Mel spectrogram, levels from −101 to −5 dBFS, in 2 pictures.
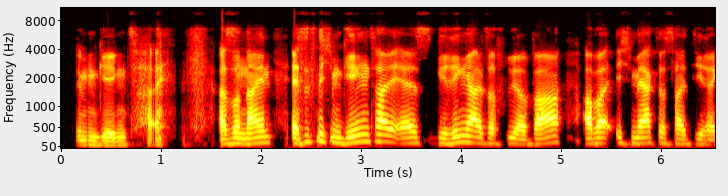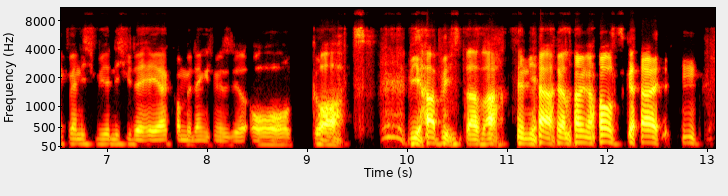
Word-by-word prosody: Im 95 -2 -6
Gegenteil. 90 0 -2 0.5
Also, 115 +4 +4
nein, 130 +4 +3 0.2
es - - +4
ist 155 - -11
nicht 180 -3 -3
im 135 -2 -4
Gegenteil, 160 +4 +2
er 125 -2 0
ist 130 -2 -11
geringer, 135 +5 +1
als 165 - +1
er 115 - -3
früher 110 -2 -4
war, 120 +6 +5 0.2
aber 130 +2 +3
ich 125 -5 -12
merke 130 +1 +2
das 120 -5 -10
halt 110 -2 -3
direkt, 110 -2 -8
wenn 115 - -9
ich 105 -1 -17
wenn 110 0 -13
ich 105 -1 -16
wieder 105 -1 -6
hierher 105 +1 -3
komme, 105 -2 -13
denke 100 -1 -12
ich - - -28
mir 95 -2 -15
so: 95 +1 -12
„Oh 95 -1 -6 0.2
Gott, - - -1 0.4
wie - - 0
habe - - +3
ich 110 - -9
das 110 -2 +1
18 - - 0
Jahre - - +4
lang 145 -2 +4
ausgehalten?“ 140 -3 +1
115 Hz, 195 wpm, -23 LUFS, 105-130 Hz, 0.5 s, war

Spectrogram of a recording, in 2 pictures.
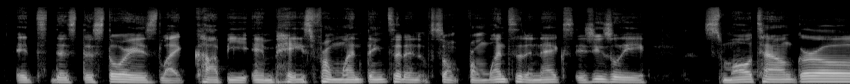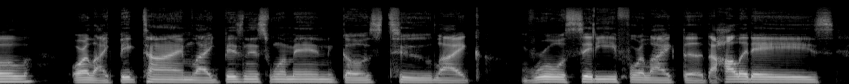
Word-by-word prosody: it's 105 0 -3
this 105 -2 -2
the 105 +1 -2
story 115 -1 +4
is 100 -1 -2
like 90 -2 0
copy 105 -3 -1
and 100 -2 0
paste 110 0 0
from 115 -5 +1
one 110 0 +1
thing 110 +1 -1
to 125 +1 +1
the 110 -3 -3
some 105 -7 -4
from 95 -3 -3
one 120 +2 +2
to 130 +3 -2
the 110 -3 -2
next, 105 0 -2
is 100 +2 -4
usually 110 -5 0 0.6
small-town 115 +2 +1
girl, 130 +1 +4 0.4
or 105 +1 +3
like 95 -1 -4
big-time, 110 -1 0
like, 100 -1 -3
businesswoman 120 -1 -1
goes 100 -1 -2
to, 100 -2 -3
like, 95 -2 -1 0.4
rural 115 +6 +2
city 120 +1 +2
for, 110 -1 -4
like, 100 -1 -3
the 95 -1 -3
the - - +1
holidays, 115 -1 +2
110 Hz, 140 wpm, -23 LUFS, 100-120 Hz, 0.6 s, story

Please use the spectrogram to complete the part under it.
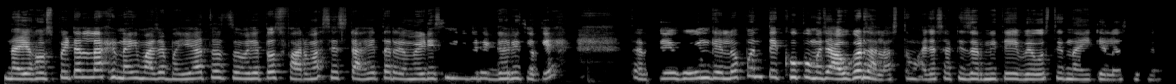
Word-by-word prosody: नाही, 250 -1 +6
हॉस्पिटलला 315 +5 +4 0.2
नाही, 290 -1 +2
माझ्या 275 -1 +1
भैयाचंच, 280 +5 -3
म्हणजे 270 -1 -1
तोच 295 0 0
फार्मासिस्ट 270 +4 -3
आहे, 260 +1 -1
तर 280 -3 -2
मेडिसिन 265 +3 -2
वगैरे 270 +1 -5 0.2
घरीच 270 0 -3
होते. 245 +5 +1 0.8
तर 245 -6 -4
ते 265 +3 -3
होऊन 285 +3 +1
गेलं 285 +1 0
पण 380 -2 -1
ते 335 - +4
खूप 330 0 +1
म्हणजे 285 0 +3
अवघड 255 +6 +8
झालं 245 -8 -1
असतं 230 +3 -12
माझ्यासाठी, 250 +2 -4
जर 250 0 0
मी 245 +1 -2
ते 255 -1 +1
व्यवस्थित 240 +2 -2
नाही 230 -1 -2
केलं 225 -3 -4
असतं 230 +1 -16
तर. 215 0 -23
270 Hz, 175 wpm, -24 LUFS, 250-290 Hz, 0.8 s, अवघड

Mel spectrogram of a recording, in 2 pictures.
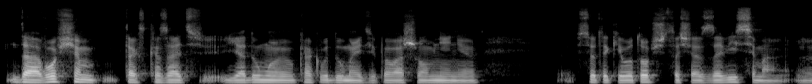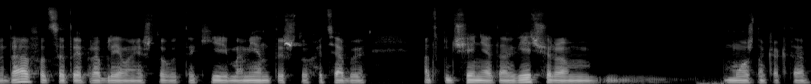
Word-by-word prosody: Да, 105 -2 +8
в 110 - +4
общем, 120 -5 +4
м, - - -13
так 105 -2 +3
сказать, 100 -1 0
э, - - -9
я 100 0 0
думаю, 95 -2 +3
как 105 +1 -3
вы 100 - +1
думаете, 95 -2 0
по 95 +2 -2
вашему 95 +1 +3
мнению, 90 -1 0 0.8
э, - - -28 0.2
всё-таки, 100 0 -1
вот, 95 0 +2
общество 105 -2 +2
щас 95 -1 0
зависимо, 95 -3 -1
э, 85 0 -8
да, 110 +7 +2
вот 100 -1 -4
с - - -8
этой 90 -1 -1
проблемой, 90 -1 -3
что 95 +2 -8
вот 90 0 -9
такие 90 +1 -4
моменты, 90 +1 -2
что - - +1
хотя 95 - -4
бы, 90 0 -7 0.5
отключение 95 -2 -2
там 90 +1 -2
вечером, 90 -4 -1
м, 65 +1 -18 0.5
можно 95 -1 -3
как-то 90 0 -9
95 Hz, 150 wpm, -25 LUFS, 90-100 Hz, 0.8 s, Да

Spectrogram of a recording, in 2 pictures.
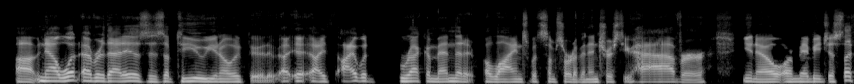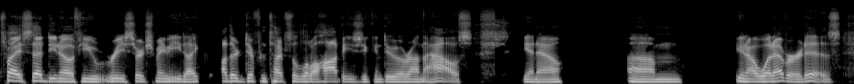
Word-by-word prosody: uh, 125 -1 +2
now 160 -2 +4
whatever 160 -3 +2
that 145 -1 +3
is, 150 -4 +1
is 130 +1 -3
up 135 - -2
to 140 - -2
you. 145 -1 +3
You 135 0 +1
know 130 0 0
it 130 -3 -3
it - - -5 0.3
I - - +1
I - - -2 0.3
I - - +3
would 155 -7 -3 0.3
recommend 145 -2 +1
that 130 - +1
it - - -5
aligns 120 -1 0
with 125 - -5
some 130 - -4
sort 125 0 -1
of 115 - -6
an 115 - -4
interest 120 0 -2
you - - -4
have 120 -1 0
or, 105 +3 -1 0.3
you 145 - +1
know, 120 0 +2
or 130 0 +1
maybe 130 0 0
just 130 +4 -2
that's 190 -1 0
why 180 - +5
I - - +4
said, 155 -1 +2
you 140 - +3
know, 135 -1 +4
if 130 +2 -2
you 130 -2 +2
research 140 -2 0
maybe, 135 -2 +1
like, 125 0 0 0.2
other 145 +1 +2
different 140 0 -2
types 140 0 -1
of 135 - -1
little 125 -2 +2
hobbies 125 -2 0
you 120 - -3
can 120 -1 -5
do 120 0 0
around 120 0 +1
the - - -1
house, - - 0 0.5
you 125 -2 0
know, 115 +2 +1 0.7
um, 120 -1 +1 0.5
you 150 - +2
know, 130 -1 +3
whatever 135 0 +3
it 130 - +1
is. 115 -8 -1
130 Hz, 230 wpm, -22 LUFS, 120-140 Hz, 0.7 s, why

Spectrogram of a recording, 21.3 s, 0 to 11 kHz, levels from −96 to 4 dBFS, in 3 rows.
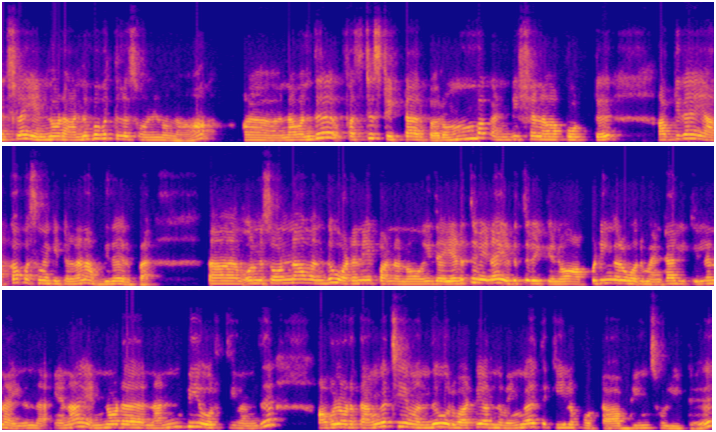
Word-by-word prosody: Actually 280 +7 +1
என்னோட 240 +2 +2
அனுபவத்தில் 265 0 0
சொல்ணுனா, 190 -6 -5 1.0
நான் 205 +1 +2
வந்து 240 +11 +2 0.3
பர்ஸ்ட் 245 +7 -2
ஸ்ட்ரிக்ட்டா 245 -4 -1
இருப்பேன். 195 -5 -1
ரொம்ப 285 - +1
கண்டிஷன்லாம் 230 0 -1
போட்டு, 220 0 -2 0.6
அப்பிடிதான் 290 +7 -1
என் 240 - +3
அக்கா 285 +9 -1
பசங்ககிட்டலாம் 230 -5 -1
நான் 250 - +3
அப்பிடி 195 +1 -4
தான் 210 -1 +1
இருப்பேன். 170 -1 -3 0.8
ஆ - - +3 0.2
ஒண்ணு 245 +1 +2
சொன்னா 260 +3 +3
வந்து 250 +3 0
உடனே 235 +3 +1
பண்ணணும். 200 -2 -1
இத 220 - -1 0.2
எடுத்து 280 +7 0
வைன்னா, 270 +1 +5
எடுத்து 235 +2 +1
வைக்கணும். 200 -3 +1
அப்பிடிங்கிற 250 +6 +1
ஒரு 205 - -1
மென்டாலிட்டில 210 +3 -2
நான் 185 -5 -2
இருந்தேன். 195 -1 -6
ஏன்னா 215 +6 +1 0.2
என்னோட 245 +5 0 0.3
நண்பி 285 +10 -3
ஒருத்தி 230 -2 -3
வந்து, 185 - -5 0.6
அவளுடைய 245 +2 +2
தங்கச்சிய 310 +6 +1
வந்து 220 +3 +1
ஒருவாட்டி 220 0 +2
அந்த 225 -2 -2
வெங்காயத்த 260 +7 0
கீழே 230 0 -3
போட்டா! 185 -1 -5
அப்பிடின்னு 195 +3 -6
சொல்லிட்டு, 170 -4 -8
230 Hz, 145 wpm, -13 LUFS, 200-255 Hz, 1.0 s, வைன்னா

